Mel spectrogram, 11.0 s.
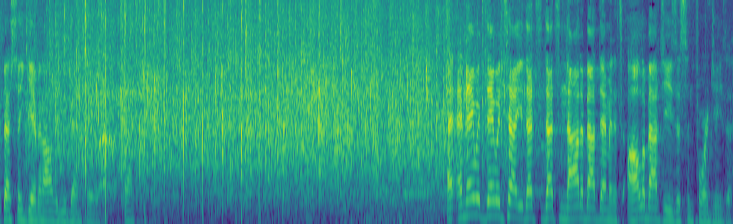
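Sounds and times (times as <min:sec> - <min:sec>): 
speech: 0:00.0 - 0:02.2, 0:06.7 - 0:10.9
audience applause: 0:00.0 - 0:08.2.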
